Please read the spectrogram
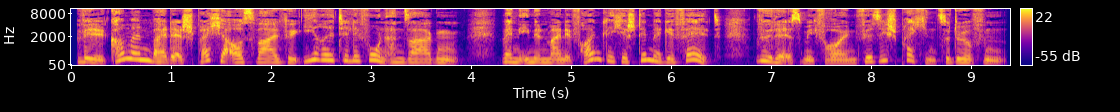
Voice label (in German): INTRO deu freundlich, professionelle Telefonansage; Telefonanlage; Deutsch; professionelle ansage telefonansagen musik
